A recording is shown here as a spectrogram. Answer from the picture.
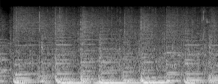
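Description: Background music with a steady beat and heavy bass.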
